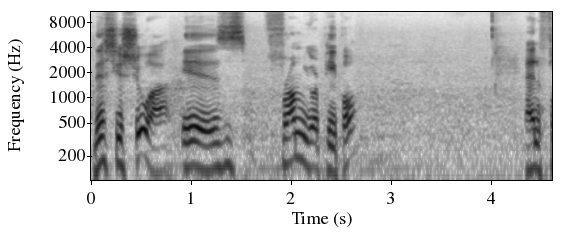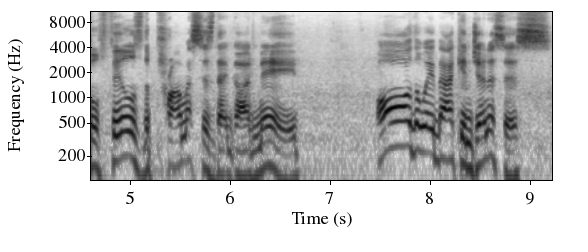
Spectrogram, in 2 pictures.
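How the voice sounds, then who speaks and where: Deliberate, encouraging man, slightly high voice. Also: expressive, a little hiss or hum. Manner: encouraging, explains slowly and deliberately. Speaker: evangelist host. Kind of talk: casual faith conversation. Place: city street outdoors.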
